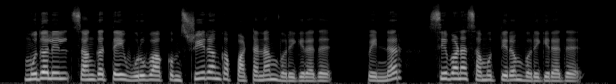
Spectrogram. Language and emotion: Tamil, neutral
